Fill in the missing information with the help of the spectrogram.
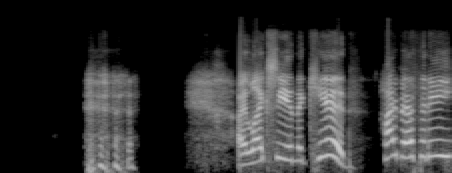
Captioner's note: laughing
